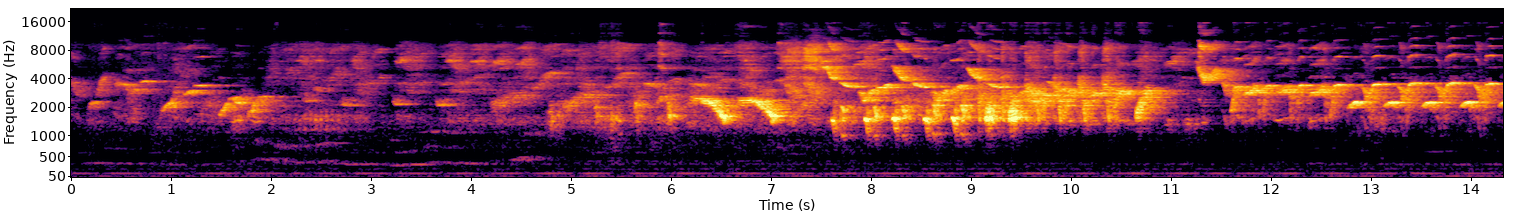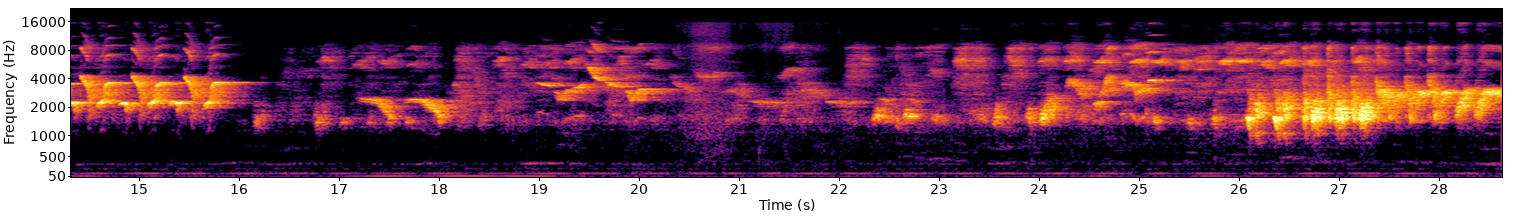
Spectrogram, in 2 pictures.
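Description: Birds chirping and singing in quick trills of repeated notes, loudest a third of the way in and again near the end.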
